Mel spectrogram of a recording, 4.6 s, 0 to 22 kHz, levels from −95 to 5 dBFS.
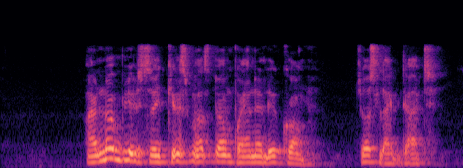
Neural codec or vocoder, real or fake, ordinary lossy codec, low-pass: codec, 16 kHz, 8 kbps, FunCodec, trained on LibriTTS, 25 frames a second; fake; none; 7.2 kHz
